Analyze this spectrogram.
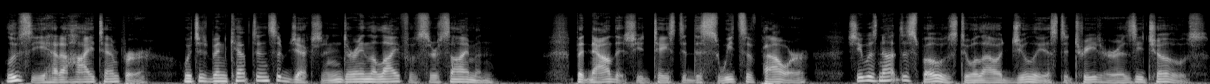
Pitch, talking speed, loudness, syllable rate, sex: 110 Hz, 195 wpm, -20 LUFS, 4.9 syllables/s, male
